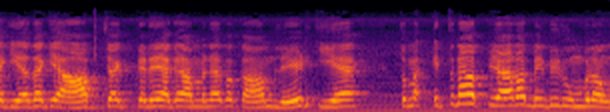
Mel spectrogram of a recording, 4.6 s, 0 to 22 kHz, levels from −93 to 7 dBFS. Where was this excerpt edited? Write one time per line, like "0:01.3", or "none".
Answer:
none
